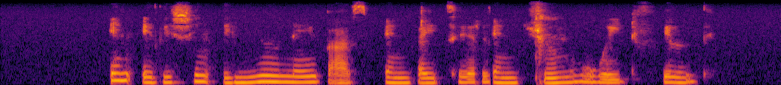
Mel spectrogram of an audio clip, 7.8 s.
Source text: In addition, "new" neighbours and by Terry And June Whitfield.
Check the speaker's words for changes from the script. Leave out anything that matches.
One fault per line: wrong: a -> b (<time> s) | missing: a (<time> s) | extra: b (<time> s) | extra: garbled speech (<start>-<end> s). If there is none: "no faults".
no faults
